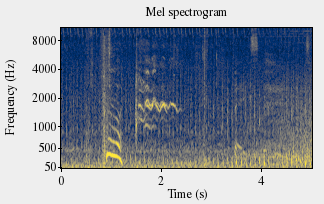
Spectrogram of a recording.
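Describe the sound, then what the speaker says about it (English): A helicopter in the Metal Gear Solid V video game sounds as a steady, rapid rotor chop throughout, joined by a loud horse whinny near the start and brief game sounds. "The chopper can't touch down because of plot convenience."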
